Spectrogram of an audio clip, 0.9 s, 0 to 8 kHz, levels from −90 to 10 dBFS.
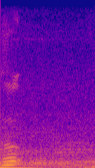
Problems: constant background noise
